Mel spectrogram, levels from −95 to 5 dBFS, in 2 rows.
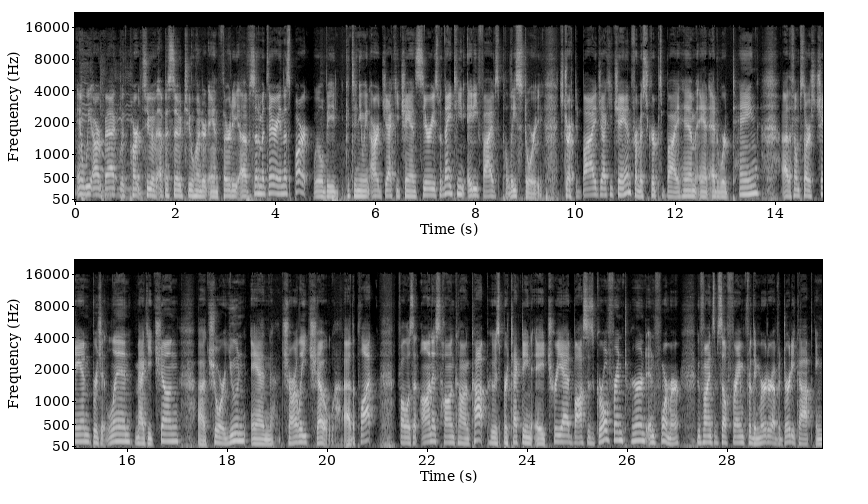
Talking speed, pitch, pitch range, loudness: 170 wpm, 125 Hz, 110-140 Hz, -21 LUFS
